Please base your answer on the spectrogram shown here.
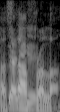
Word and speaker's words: Astaghfirullah: Astaghfirullah. Brother. Am I saying that one right? First and foremost. First and foremost, yes. you got it pretty.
